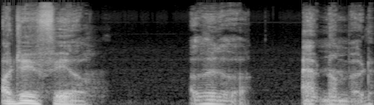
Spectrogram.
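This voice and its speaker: A man puts on a character voice that is raspy and fairly low in pitch. He speaks at a fairly slow pace. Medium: actual play. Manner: smooth, measured.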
